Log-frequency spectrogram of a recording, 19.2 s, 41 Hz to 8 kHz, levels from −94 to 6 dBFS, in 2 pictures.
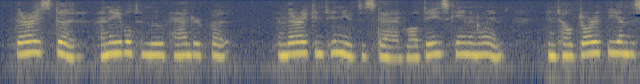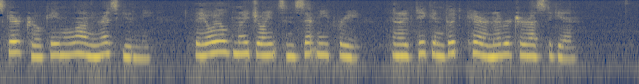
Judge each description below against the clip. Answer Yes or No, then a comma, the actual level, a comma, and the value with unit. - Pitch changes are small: Yes, narrow, 2.3 semitones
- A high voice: Yes, very high, 255 Hz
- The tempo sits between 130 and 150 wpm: Yes, average, 145 wpm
